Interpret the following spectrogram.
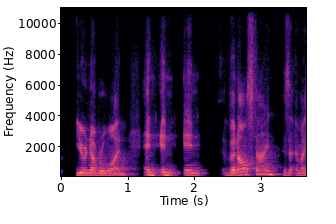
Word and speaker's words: Van Alstyne: And in Van Alstyne, am I saying it right? Van Alstyne, yeah.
